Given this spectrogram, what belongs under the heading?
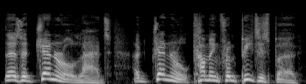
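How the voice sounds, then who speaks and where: A man voicing a merry, lively young male convict who was once a clerk. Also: on the high side, fairly quick, breathy edge, no echo, clean studio sound, voice pushed up, exaggerated voice. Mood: eager, lively. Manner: bright and eager, raised voice.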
